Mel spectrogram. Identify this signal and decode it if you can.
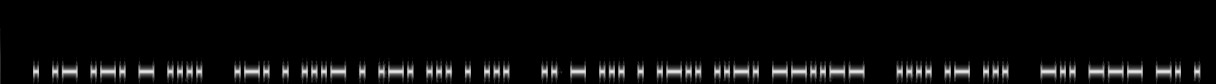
Morse code, heard as a keyed tone, about 25 wpm, 600 Hz. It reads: EARTH REVERSES ITSELF, HAS DONE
